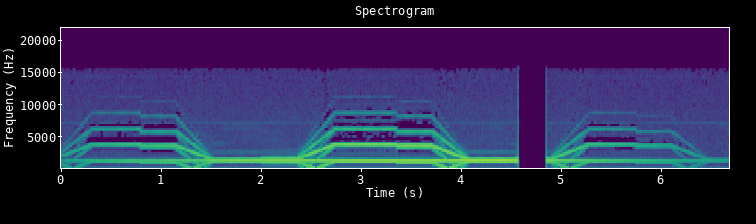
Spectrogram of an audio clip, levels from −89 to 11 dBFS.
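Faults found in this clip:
Playback stall, 4.58–4.86 s: player likely starved of buffered data or its thread blocked; output silent for about 280 ms, sound cut off mid-flow, then resumes.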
